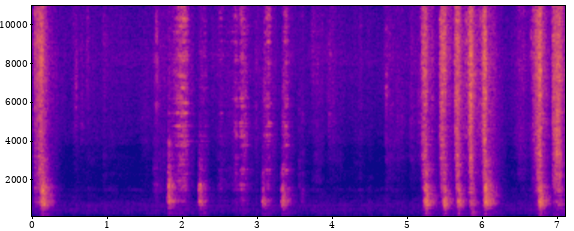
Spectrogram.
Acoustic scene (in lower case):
kitchen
